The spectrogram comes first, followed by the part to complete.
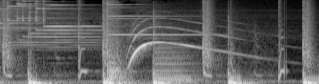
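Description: Upbeat children's cartoon music with a steady beat. About a second in, a cartoon sound effect swoops up in pitch and then glides slowly down, after a brief high tinkling chime at the start.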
